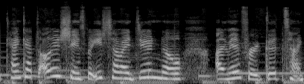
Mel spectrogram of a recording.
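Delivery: ordinary talk, nothing marked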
